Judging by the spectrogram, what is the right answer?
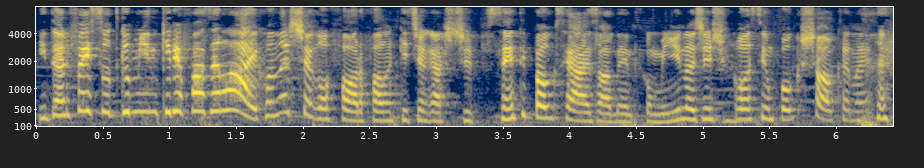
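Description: Over noticeable background noise, a woman with a high pitch speaks in a raised, projected voice at a very fast pace, hardly pausing, her pitch swinging very widely. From Brazil, Ceará. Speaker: podcast guest. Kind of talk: casual chat.

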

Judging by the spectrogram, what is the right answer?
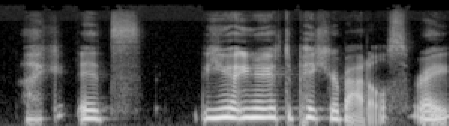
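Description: A woman with a normal speaking voice, fairly high in pitch with fairly even intonation, comes across with a dry, close sound with no echo on a very clean recording with a silent background. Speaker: podcast co-host. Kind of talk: casual chat. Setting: at home on a couch. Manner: laughs often.

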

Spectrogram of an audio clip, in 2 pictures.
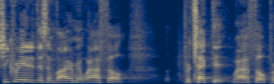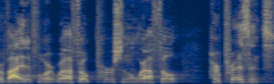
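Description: An animated man with an American accent speaks at a moderate pace in a fairly high voice with ordinary pitch variation. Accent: country twang. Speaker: guest preacher. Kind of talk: sermon. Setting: church stage with audience.

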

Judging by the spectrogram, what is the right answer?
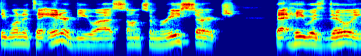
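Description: At a moderate pace, a man with an Appalachian accent speaks at a medium pitch in a bright, sharp tone. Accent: Appalachian Southern US. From Eastern Kentucky, Appalachia. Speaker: podcast co-host. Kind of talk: casual chat.

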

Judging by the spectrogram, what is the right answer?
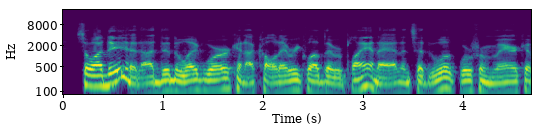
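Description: With a Kentucky accent, a man talks at a very fast pace in a very deep, low pitch. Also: quiet background. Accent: US Southern (Kentucky). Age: 50s. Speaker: country musician. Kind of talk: casual chat.

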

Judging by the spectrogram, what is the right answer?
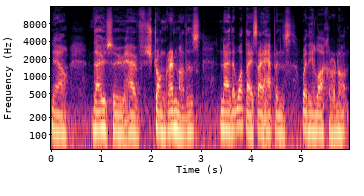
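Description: A somewhat breathy man with an Australian accent, medium in pitch, in monotone, flat intonation. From Australia, Newcastle NSW area. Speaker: surgeon. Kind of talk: interview conversation. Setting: in person in Melbourne.

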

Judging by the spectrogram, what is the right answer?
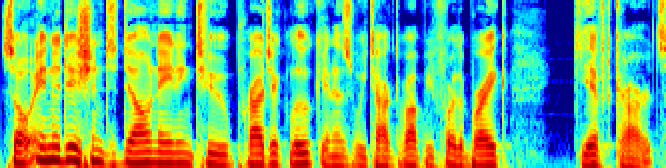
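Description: This man has a dark, mellow tone, ordinary pitch variation, and a slight Chicago accent. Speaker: local radio talk show host. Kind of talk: casual radio interview. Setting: radio studio.

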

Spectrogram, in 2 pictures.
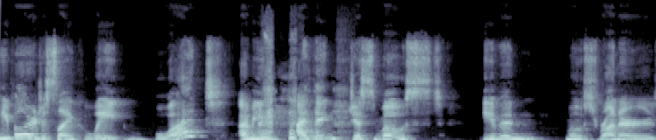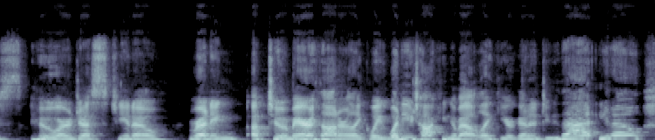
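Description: A woman of medium pitch talks at a fairly slow pace, her voice making very wide pitch swings. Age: 40s. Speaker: ultramarathon runner. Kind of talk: interview.

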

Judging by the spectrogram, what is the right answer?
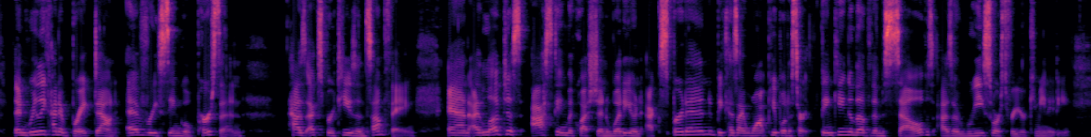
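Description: In a normal speaking voice, a woman with a medium pitch talks at a moderate pace with ordinary pitch variation on a very clean recording with a silent background. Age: 40s. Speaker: church consultant and guide creator. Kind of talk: instructional tutorial with example interview.

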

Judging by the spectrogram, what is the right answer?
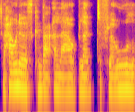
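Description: A somewhat breathy man with a Welsh accent, monotone and flat, in dry, close sound with no echo. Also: quiet background. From South Wales. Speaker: intensive care doctor and author. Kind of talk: interview.

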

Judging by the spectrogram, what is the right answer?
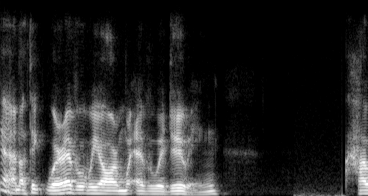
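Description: A man speaks with an English accent at medium pitch. His pace is fairly quick. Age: 50s. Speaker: personal development coach, business founder. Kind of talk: casual chat.

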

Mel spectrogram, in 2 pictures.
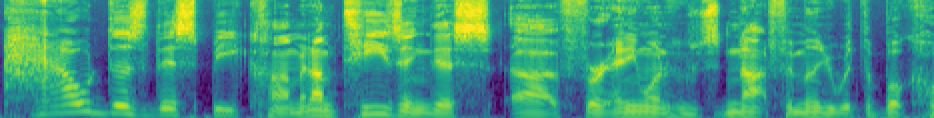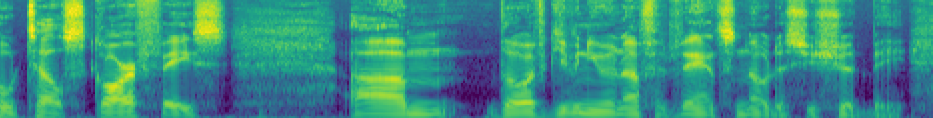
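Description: On a very clean recording with a silent background, a man with an ordinary speaking voice talks at a moderate pace, fairly low in pitch and with lively intonation. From northern New Jersey. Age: 40s. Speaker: podcast host. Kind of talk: casual interview.

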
